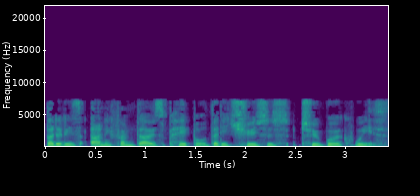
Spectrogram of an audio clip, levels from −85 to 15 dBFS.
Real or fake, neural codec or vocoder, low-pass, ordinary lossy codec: fake; codec, 16 kHz in and 24 kHz out, 2.2 kbps, FireRedTTS-2 codec; 7.2 kHz; MP3, 32 kbps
